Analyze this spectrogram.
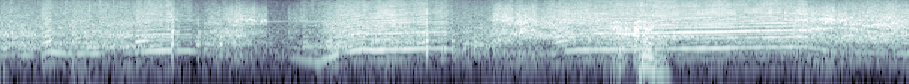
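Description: Tyres screech through a tight corner.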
